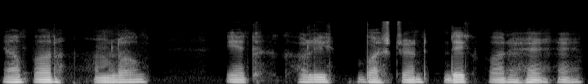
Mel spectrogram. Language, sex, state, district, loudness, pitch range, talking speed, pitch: Hindi, male, Bihar, Madhepura, -19 LUFS, 105-110 Hz, 120 wpm, 110 Hz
